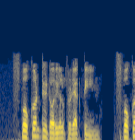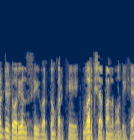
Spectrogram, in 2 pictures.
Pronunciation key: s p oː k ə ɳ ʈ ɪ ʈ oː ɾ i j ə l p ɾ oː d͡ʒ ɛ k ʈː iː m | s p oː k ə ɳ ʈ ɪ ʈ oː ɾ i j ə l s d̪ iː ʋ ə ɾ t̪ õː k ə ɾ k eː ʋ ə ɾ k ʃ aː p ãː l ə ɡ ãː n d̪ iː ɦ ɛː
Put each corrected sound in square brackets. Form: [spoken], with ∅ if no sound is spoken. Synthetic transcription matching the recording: s p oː k ə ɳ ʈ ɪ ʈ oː ɾ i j ə l p ɾ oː d͡ʒ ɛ k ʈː iː m | s p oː k ə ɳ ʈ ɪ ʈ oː ɾ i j ə l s d̪ iː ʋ ə ɾ t̪ õː k ə ɾ k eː ʋ ə ɾ k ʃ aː p ãː l ə ɡ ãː n d̪ iː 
